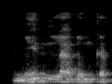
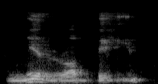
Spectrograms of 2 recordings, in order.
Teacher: there should not be any kind of gunna or nasal sound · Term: idgham bila gunna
